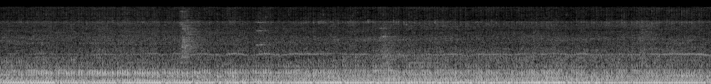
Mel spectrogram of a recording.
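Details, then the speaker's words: Mazda RX8 with bridge-ported 13B REW rotary swap on Haltech S2 ECU with rough base map, minutes after first start: low even burble at about 1100 rpm, no misses or surging; unusually smooth, like a stock engine. "Okay, so within just a couple of minutes, got this thing idling around 1100 revs. Oil pressure. That sounds very, very smooth."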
